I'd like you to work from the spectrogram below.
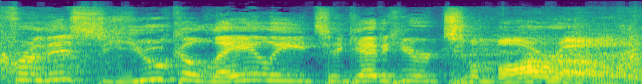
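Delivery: loud, high panicked yelling at the delivery; mock panic. Comic panicking at next-day Amazon delivery, yelling loud and high. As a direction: freak out loudly over fast shipping.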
